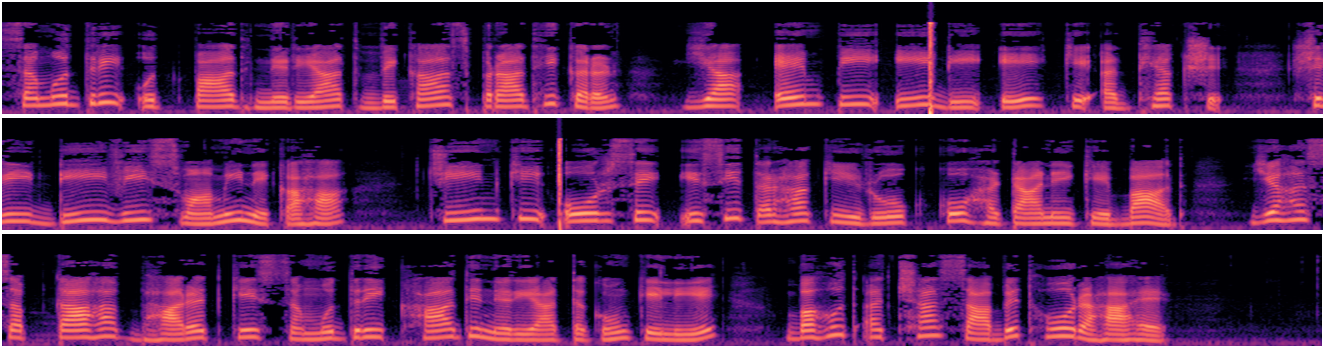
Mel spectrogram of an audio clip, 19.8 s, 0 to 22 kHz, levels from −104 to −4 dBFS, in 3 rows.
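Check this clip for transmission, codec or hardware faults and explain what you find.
Two kinds of fault are present: a band-limited, double-encoded sound through the whole clip, and two brief bursts of digital noise.

Low-bitrate audio saved at a high bitrate: throughout, nothing reaches above 11.2 kHz, with a dull, swirly MP3 character. The cause is likely a low-bitrate MP3, around 50 kbit/s, re-encoded at a high bitrate, which keeps the earlier losses. A spectrogram shows a flat ceiling at 11.2 kHz.

Uninitialised buffer: at 4.64 s, just before "डी ए के", and at 9.40 s, between "चीन की" and "ओर से इसी तरह", a block played before any audio was written to it, so leftover memory came out as a loud, harsh click of noise. The burst lengths fit 512-sample and 256-sample buffers. The waveform shows sudden spikes.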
